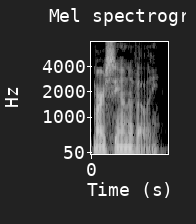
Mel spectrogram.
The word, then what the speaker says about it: Marcio Novelli: You can follow me on Twitter, Instagram, Facebook, Patreon, and Spotify, which are all my name, Marcio Novelli. M-A-R-C-I-O-N-O-V-E-L-L-I.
